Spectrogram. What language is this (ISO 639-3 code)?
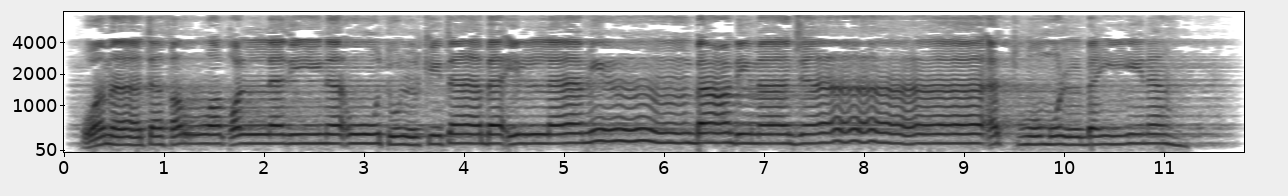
ara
